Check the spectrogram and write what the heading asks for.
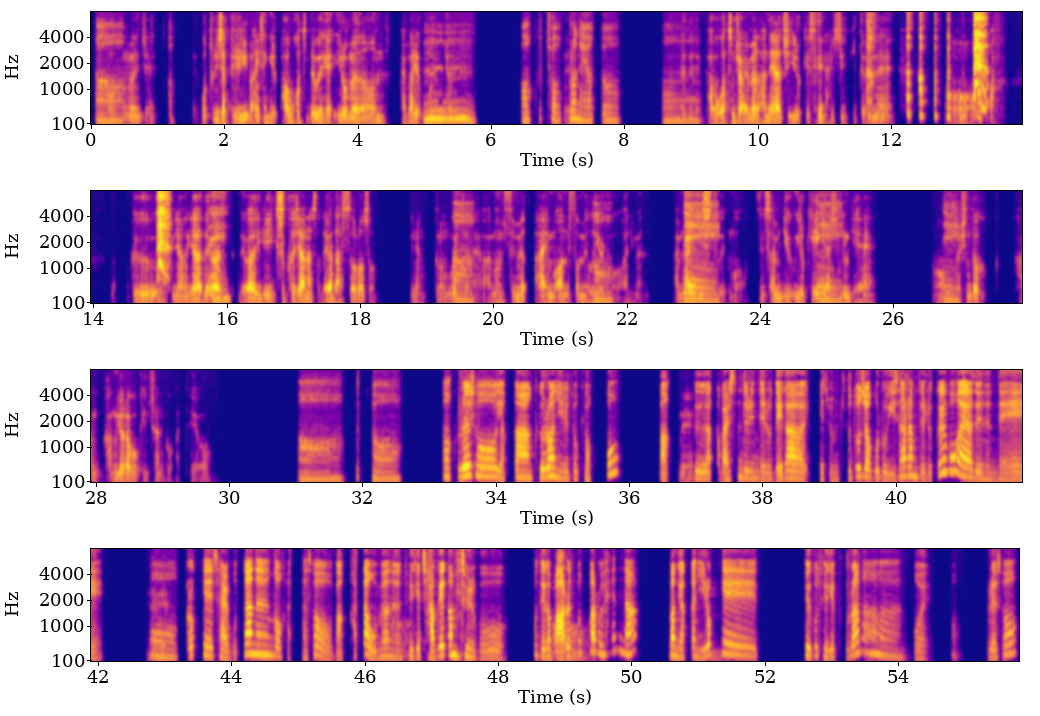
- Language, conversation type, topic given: Korean, advice, 그룹에서 다른 사람들이 나를 무시할까 봐 두려운데, 내 의견을 어떻게 자연스럽게 말할 수 있을까요?
- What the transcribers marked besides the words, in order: tapping; other background noise; laughing while speaking: "생각할"; laugh; put-on voice: "I'm unfimi I'm unfamiliar"; in English: "I'm unfimi I'm unfamiliar"; put-on voice: "I'm not used to it"; in English: "I'm not used to it"; put-on voice: "Since I'm new"; in English: "Since I'm new"; laughing while speaking: "들고"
